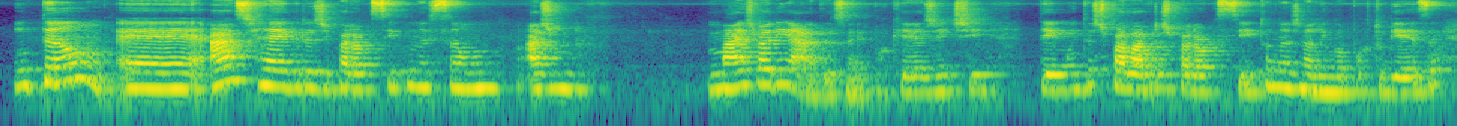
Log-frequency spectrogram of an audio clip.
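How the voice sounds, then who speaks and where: A woman's voice: mid-range voice, reverberant, slight background noise. A woman Portuguese teacher patiently working through grammar exercises, checking in often with short tag questions.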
